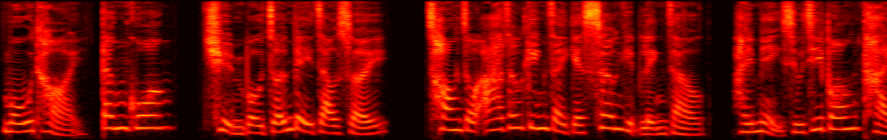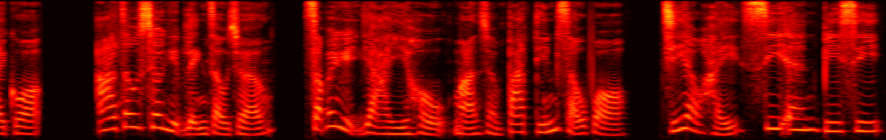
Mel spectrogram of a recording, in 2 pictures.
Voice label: Cantonese Female

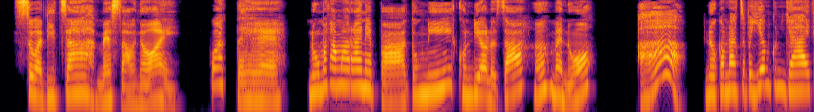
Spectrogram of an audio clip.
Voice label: Thai Female baby

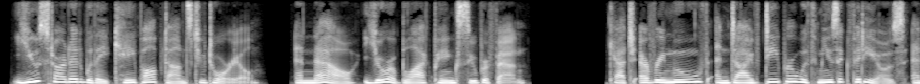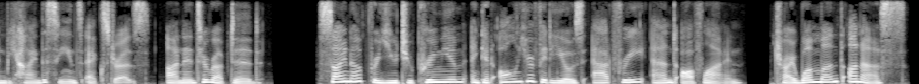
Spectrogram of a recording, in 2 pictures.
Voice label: Asian English all features

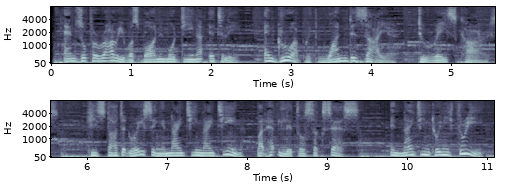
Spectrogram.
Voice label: English Singaporean Male; Alfa Romeo

